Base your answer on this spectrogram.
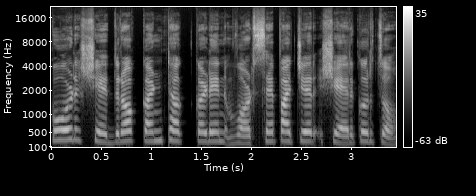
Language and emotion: Goan Konkani, neutral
